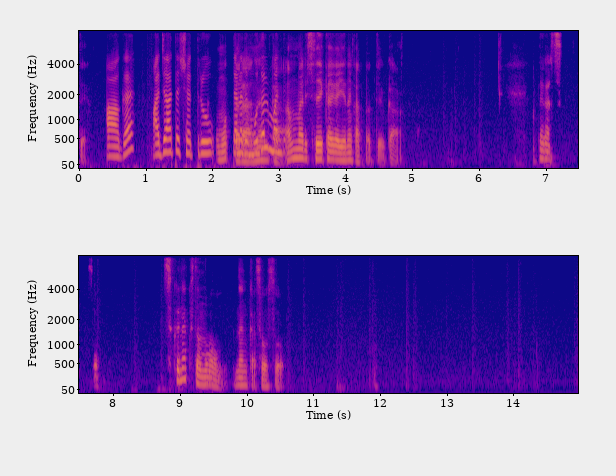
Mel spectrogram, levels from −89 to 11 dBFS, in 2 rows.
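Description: Speech recorded over a call, with no technical faults to report. The audio stops at 8 kHz, which fits the call's microphone processing and a wideband codec such as G.722 on the call path.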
